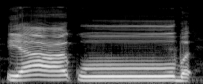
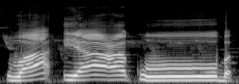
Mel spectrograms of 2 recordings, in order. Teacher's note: আইনটা পড়ার সময় গলার মধ্যে হালকা চাপ দিয়ে পড়লে আইনটা সহি শুদ্ধ উচ্চারণ হবে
